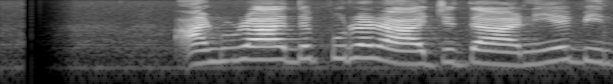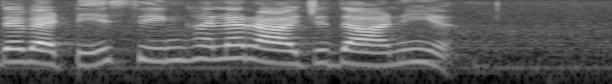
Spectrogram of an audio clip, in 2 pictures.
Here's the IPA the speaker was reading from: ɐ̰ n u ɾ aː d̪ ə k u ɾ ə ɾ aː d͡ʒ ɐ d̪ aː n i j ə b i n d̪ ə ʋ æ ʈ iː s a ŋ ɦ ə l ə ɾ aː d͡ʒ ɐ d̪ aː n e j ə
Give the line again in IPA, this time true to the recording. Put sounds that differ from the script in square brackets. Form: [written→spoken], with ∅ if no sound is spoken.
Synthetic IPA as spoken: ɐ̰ n u ɾ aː d̪ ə [k→p] u ɾ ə ɾ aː d͡ʒ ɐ d̪ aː n i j ə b i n d̪ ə ʋ æ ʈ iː s [a→i] ŋ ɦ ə l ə ɾ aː d͡ʒ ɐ d̪ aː n [e→i] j ə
